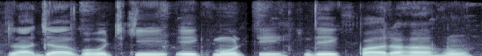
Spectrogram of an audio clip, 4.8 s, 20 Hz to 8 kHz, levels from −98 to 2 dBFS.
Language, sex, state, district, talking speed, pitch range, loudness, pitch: Hindi, male, Madhya Pradesh, Bhopal, 110 wpm, 115-125 Hz, -16 LUFS, 120 Hz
